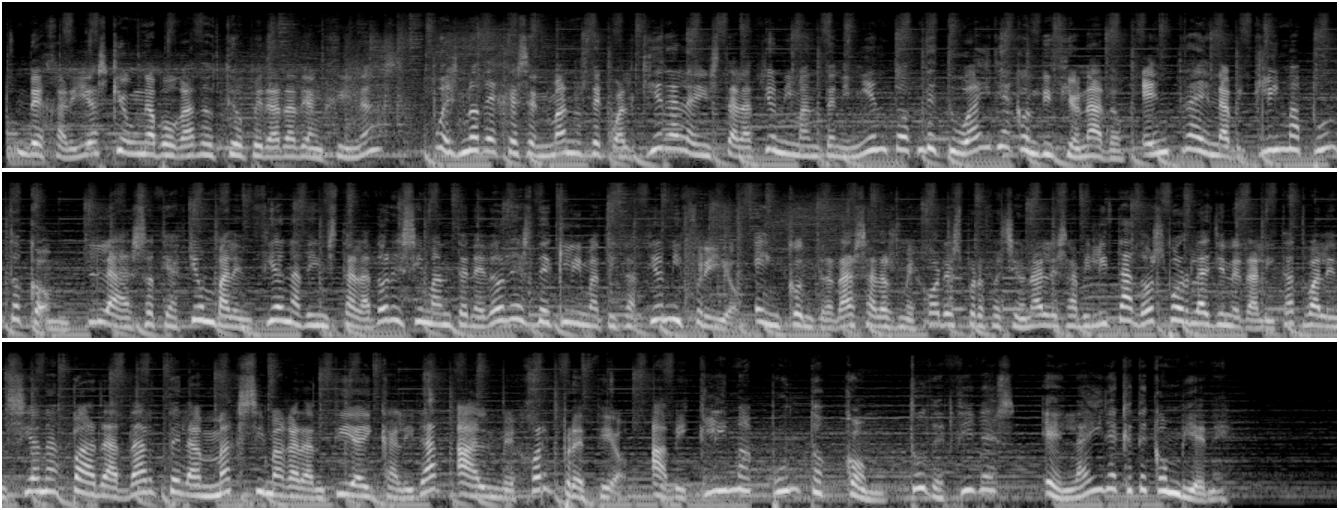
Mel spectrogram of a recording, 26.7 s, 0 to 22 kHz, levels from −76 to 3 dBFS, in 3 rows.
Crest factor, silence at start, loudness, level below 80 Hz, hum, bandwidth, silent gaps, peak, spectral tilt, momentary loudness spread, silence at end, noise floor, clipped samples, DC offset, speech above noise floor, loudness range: 16 dB; 0 s; -16 LUFS; -34 dBFS; none; 18 kHz; none; 0 dBFS; -5.5 dB/octave; 5 LU; 0.7 s; -47 dBFS; under 0.1%; under 0.1%; 31 dB; 2 LU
